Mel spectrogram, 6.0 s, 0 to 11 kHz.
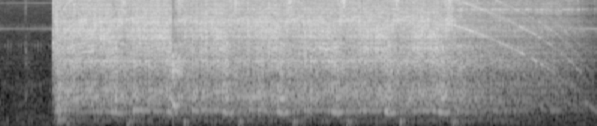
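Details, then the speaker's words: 2007 Honda Accord EX sedan, 2.4L K24, compression test on cylinder 2 with plugs out, injectors disabled and throttle wide open: fast, free whirring crank with light even pulses and no firing; about 175 psi. "Okay, I moved the compression tester over to number 2 cylinder. Okay, wide open throttle. Go ahead and crank"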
